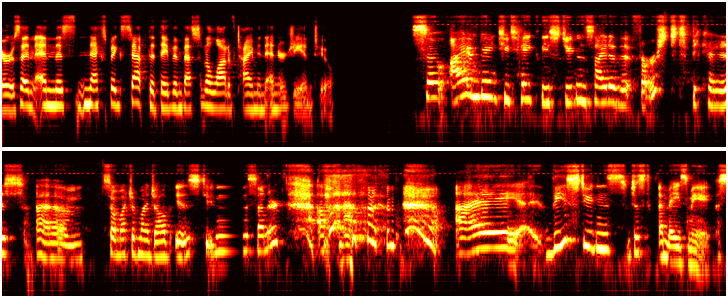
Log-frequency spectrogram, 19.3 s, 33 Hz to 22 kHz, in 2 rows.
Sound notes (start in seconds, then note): 13.4 laughing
